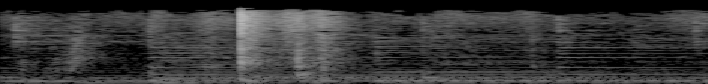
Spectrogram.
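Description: A plastic cutting board knocking against the rim of a plastic mixing bowl as chopped onion is scraped off it into the bowl: a sharp knock just under a second in, a smaller one right after, and lighter taps before, over soft guitar background music.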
